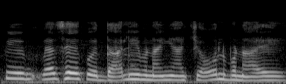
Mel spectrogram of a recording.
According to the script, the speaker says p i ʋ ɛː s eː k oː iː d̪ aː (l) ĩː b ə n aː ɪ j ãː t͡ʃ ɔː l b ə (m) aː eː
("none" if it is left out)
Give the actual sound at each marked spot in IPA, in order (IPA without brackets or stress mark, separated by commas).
l, n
